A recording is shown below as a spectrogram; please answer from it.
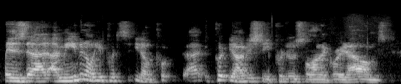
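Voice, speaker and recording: A man's voice: medium pitch, animated, rapid-fire, fairly bright tone. A man co-hosting a podcast in casual chat, rambling and filling his talk with um and you know. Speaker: podcast co-host and producer.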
